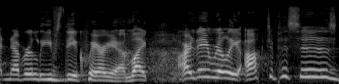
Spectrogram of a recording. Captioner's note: audience laughing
